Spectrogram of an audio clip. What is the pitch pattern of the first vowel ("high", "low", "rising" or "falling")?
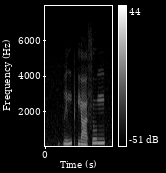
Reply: rising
